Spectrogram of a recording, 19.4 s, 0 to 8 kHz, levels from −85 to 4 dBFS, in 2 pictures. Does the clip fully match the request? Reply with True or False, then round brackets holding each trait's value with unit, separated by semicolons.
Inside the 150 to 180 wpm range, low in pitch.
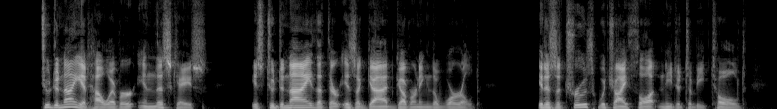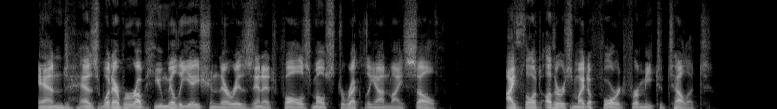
True (165 wpm; 105 Hz)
